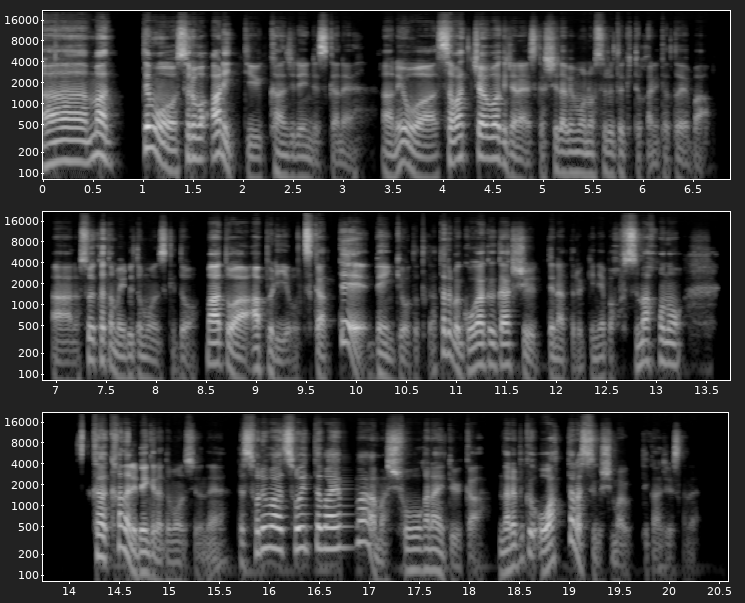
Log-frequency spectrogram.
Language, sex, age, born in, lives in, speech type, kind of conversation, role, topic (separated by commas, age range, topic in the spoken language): Japanese, male, 35-39, Japan, Japan, conversation, podcast, host, 通知やスマホの誘惑を、あなたはどのように断っていますか？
